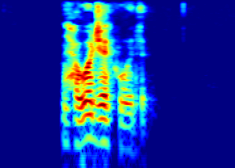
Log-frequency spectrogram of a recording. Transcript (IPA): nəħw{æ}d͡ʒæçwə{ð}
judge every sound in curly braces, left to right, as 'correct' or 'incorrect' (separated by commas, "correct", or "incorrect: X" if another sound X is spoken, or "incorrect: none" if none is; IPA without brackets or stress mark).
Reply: correct, correct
